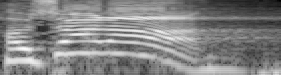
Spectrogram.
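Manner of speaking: high, loud shout with drawn-out vowels.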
